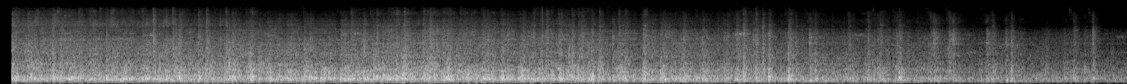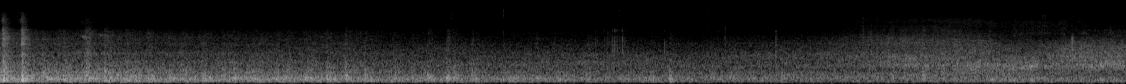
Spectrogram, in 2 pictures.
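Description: MBTA Red Line subway train passing close by, its wheels clattering over the rails, loud at first and then fading away over about ten seconds, with a run of sharp clicks as it goes. A faint steady hum remains after it has passed.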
